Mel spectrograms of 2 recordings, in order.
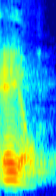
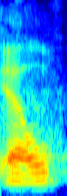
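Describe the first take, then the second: First: The vowel is a long 'ay' sound. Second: The vowel is a short 'eh' sound. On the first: The speaker calls it right. "with more of an A sound than an E" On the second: The speaker calls it wrong. "it looks like El"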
